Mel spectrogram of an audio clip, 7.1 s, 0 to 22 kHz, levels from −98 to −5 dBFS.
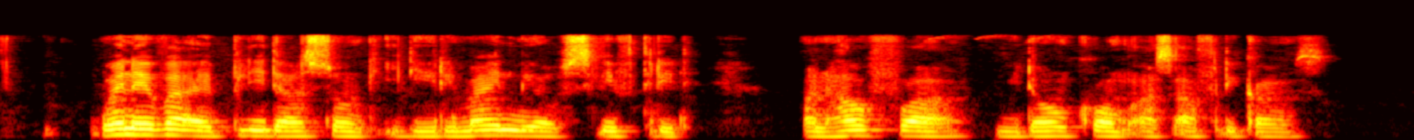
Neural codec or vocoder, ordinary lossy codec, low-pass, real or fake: none; none; none; real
